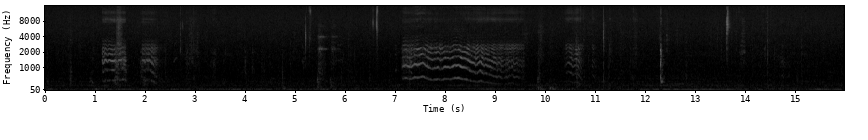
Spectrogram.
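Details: Border Collie puppies, four days old, from a litter born 29 August 2014 and recorded 2 September 2014: brief squeaks, then a long wavering whine that rises and falls for about two seconds, followed by scattered short squeaks and soft clicks.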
